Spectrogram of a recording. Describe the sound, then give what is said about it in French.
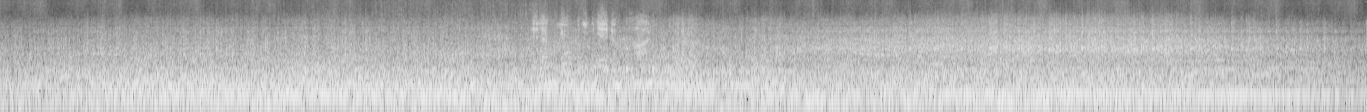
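A lead-toned military airplane taxis on an airfield among aircraft landing and taking off, coming to a stop in front of the onlookers, its engines producing a loud, steady low rumble and drone with a hum that holds throughout, slightly shifting pitch as it rolls. “Au milieu des appareils qui se posent et décollent du terrain, un avion militaire au ton plombé roule sur l'air, va s'arrêter devant nous.”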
